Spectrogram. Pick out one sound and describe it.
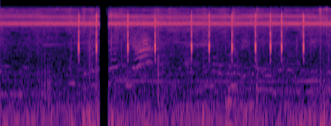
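A phone's touch keyboard clicks as keys are tapped.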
